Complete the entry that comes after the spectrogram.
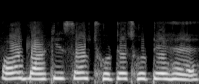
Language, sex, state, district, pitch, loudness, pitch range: Hindi, male, Jharkhand, Deoghar, 260 Hz, -11 LUFS, 250-270 Hz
